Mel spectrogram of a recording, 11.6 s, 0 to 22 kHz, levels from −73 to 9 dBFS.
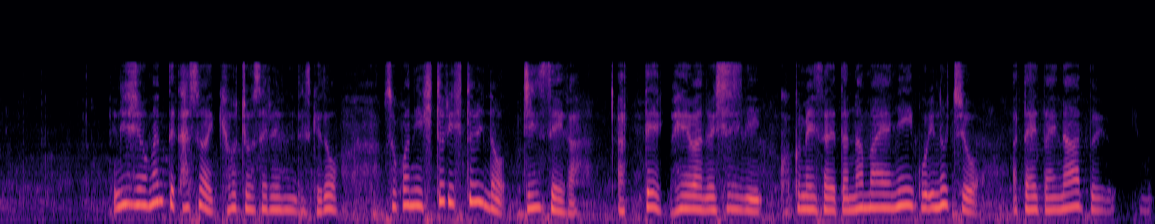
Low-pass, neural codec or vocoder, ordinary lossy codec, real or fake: none; codec, 16 kHz, 2 kbps, FunCodec, trained on LibriTTS, 25 frames a second; none; fake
